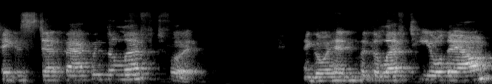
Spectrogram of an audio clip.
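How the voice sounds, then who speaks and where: With a Southern US accent, a woman speaks at a medium pitch with ordinary pitch variation. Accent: southern drawl. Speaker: yoga instructor. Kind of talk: fitness class instruction.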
